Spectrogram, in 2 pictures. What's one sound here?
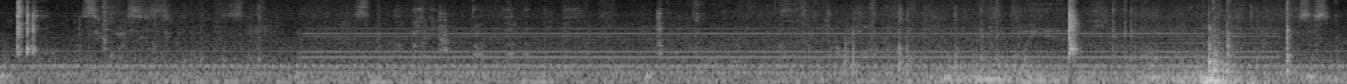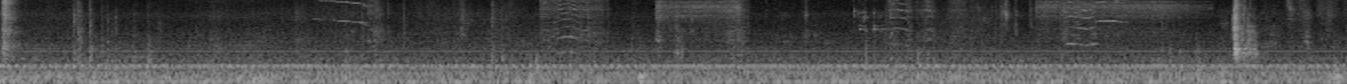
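A train rolls past close by with a steady rumble and hum.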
